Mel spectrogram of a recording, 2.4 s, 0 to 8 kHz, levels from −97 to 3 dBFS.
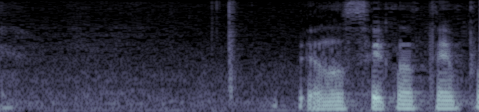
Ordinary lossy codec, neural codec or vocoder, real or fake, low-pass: none; none; real; none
